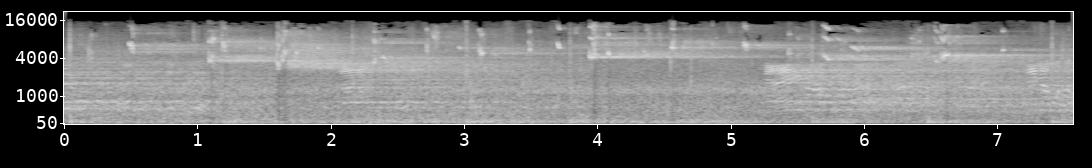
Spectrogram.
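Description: Sneakers squeak sharply on a wooden court in a large echoing hall.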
